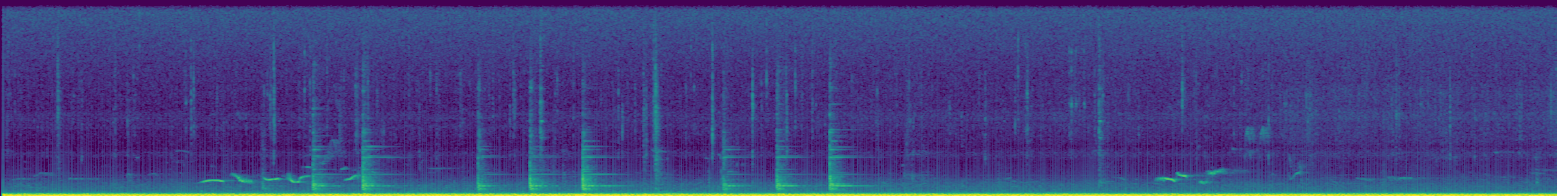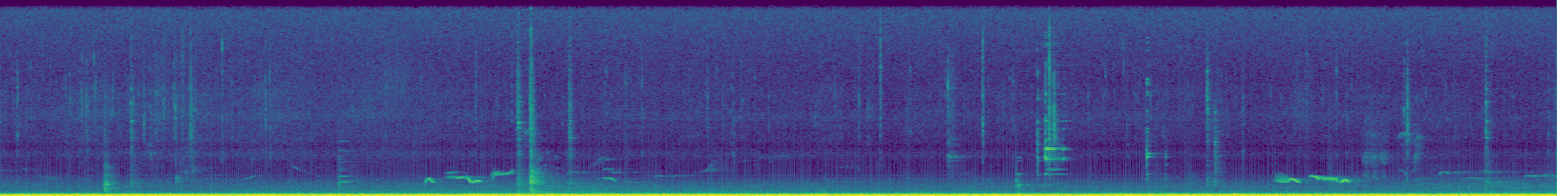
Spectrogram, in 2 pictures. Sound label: Ambience; Kaelaverse: Pemascape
